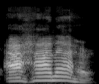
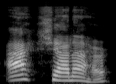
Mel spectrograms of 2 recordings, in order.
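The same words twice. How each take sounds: First: "Ahanaher" with a breathed h after the first A; hard-to-remember pronunciation. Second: "Ah, Sean Ahern" run as a-SHAN-a-her; memorable pronunciation. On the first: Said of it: "'cause if you say". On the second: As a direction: say "Sean" with a clear sh after "Ah". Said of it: "But if you go". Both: Shown as a demonstration.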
